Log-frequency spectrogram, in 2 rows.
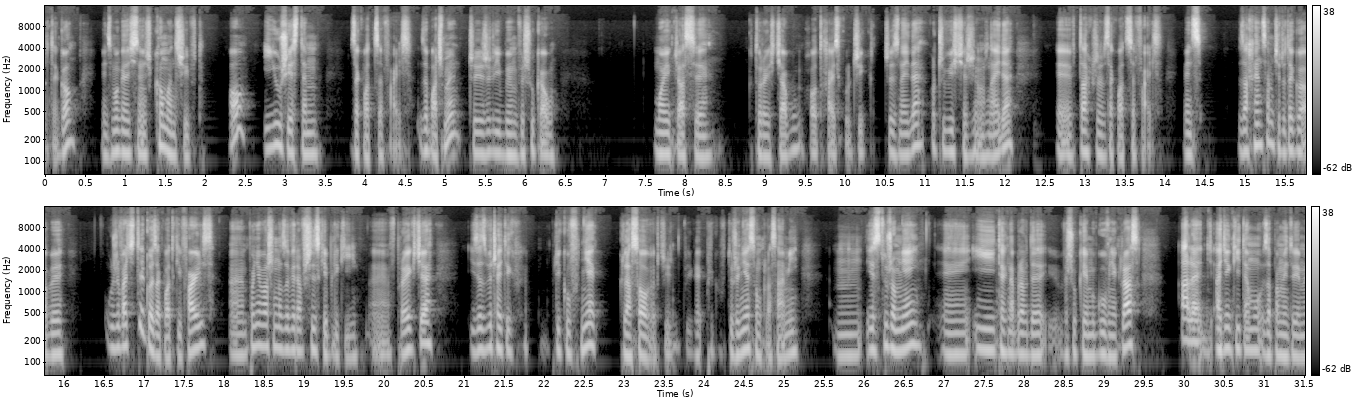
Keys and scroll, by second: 1.8 shift+super+o, 14.5 shift+super+o.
